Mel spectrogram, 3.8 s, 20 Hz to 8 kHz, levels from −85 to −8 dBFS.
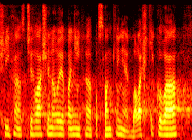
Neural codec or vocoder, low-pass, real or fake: codec, 24 kHz, 3 kbps, HILCodec; 7.2 kHz; fake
